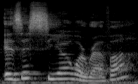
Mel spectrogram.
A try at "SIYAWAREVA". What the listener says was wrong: Almost SIYAWAREVA. Yes, the R's gotta roll.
